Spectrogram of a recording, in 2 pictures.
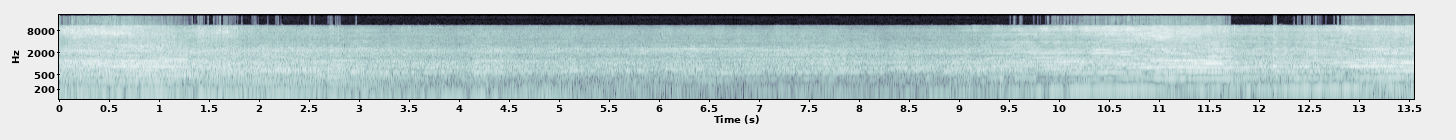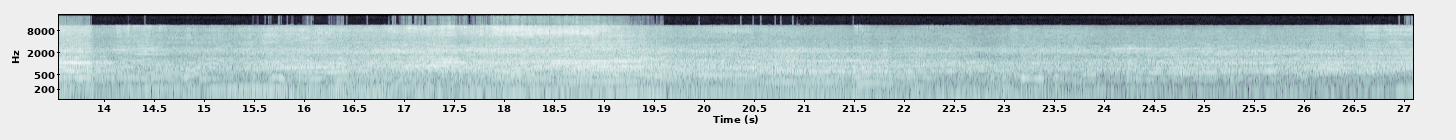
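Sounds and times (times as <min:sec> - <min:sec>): race car engines revving: 0:00.0 - 0:27.0.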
